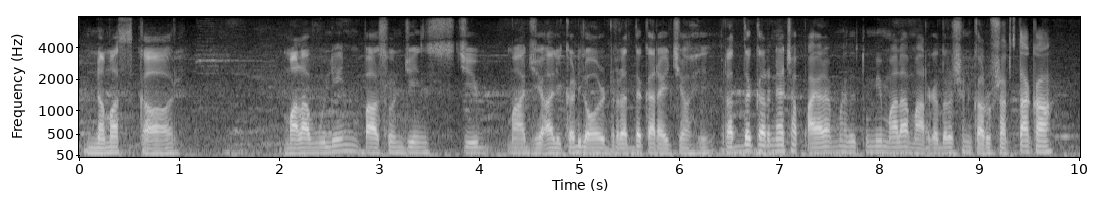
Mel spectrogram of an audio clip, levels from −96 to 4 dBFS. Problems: constant background noise, continuous background conversations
